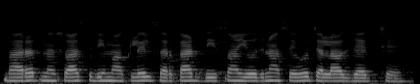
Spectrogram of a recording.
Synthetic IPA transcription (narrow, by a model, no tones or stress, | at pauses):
bʱaːɾət̪mẽswaːst̪ʰjəbʱimãkleːlsəɾkaːɾd̪isãjoːd͡ʒnaseɦot͡ʃəlaːəld͡ʒaɛt̪t͡ʃʰɛː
